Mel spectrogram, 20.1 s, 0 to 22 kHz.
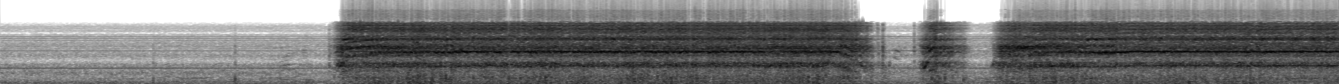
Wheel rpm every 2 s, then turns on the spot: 0, 0, 110, 230, 230, 230, 80, 130, 230, 230.
none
